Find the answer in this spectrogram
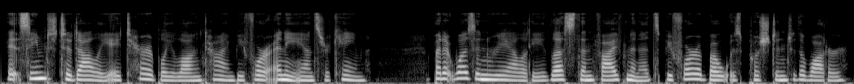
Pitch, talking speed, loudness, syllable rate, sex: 205 Hz, 205 wpm, -16 LUFS, 5.8 syllables/s, female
